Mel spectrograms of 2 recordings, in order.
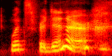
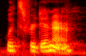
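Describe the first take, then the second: First: It is said in a playful tone. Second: It is said in an annoyed tone.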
